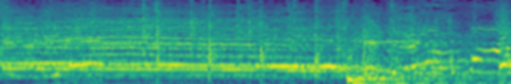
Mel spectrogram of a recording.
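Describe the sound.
A live studio audience cheers and shouts loudly, the excited voices blaring close enough to overload the microphone in one continuous, brash burst.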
